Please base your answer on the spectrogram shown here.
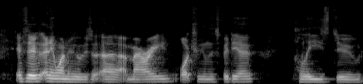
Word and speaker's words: Māori: Maori. You Yeah, you gotta roll your R. Kind of like a D.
